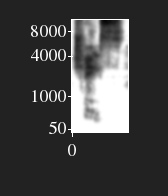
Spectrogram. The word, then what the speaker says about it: chase: digraph ch a s chase that's correct chase so the s sounds like sounds like a regular s in there so be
